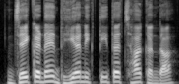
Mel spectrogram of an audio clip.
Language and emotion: Sindhi, neutral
